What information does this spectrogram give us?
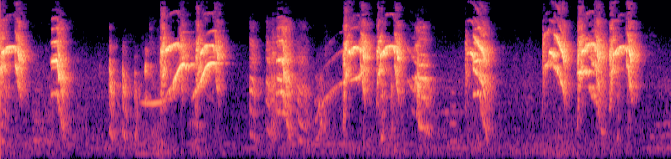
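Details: Parrots producing weird, funny sounds: grating squawks alternating with sweeping whistles that slide upward, delivered in irregular clusters with a faint background hum.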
